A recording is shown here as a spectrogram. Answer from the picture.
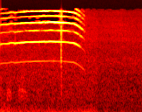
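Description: Fox call blown in a long, steady high-pitched whistle that falls in pitch and stops about a second and a half in. A faint click comes partway through.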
